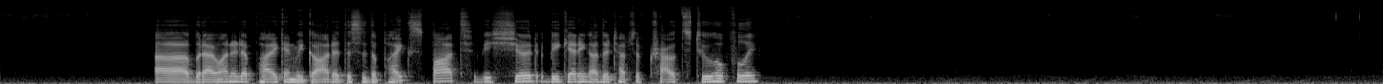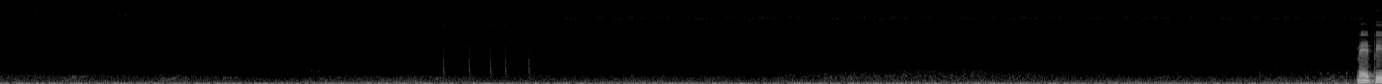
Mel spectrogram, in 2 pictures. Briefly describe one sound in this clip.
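Water murmurs with a low, steady underwater hum.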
